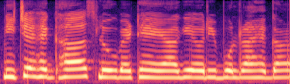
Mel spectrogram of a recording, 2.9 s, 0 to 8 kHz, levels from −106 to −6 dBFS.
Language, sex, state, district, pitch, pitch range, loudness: Hindi, female, Himachal Pradesh, Shimla, 250 Hz, 245-265 Hz, -12 LUFS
